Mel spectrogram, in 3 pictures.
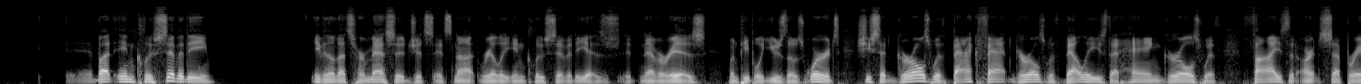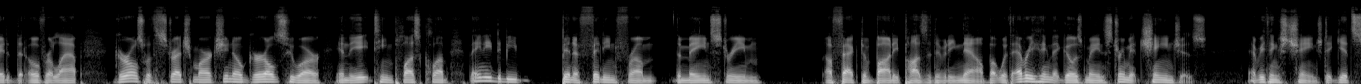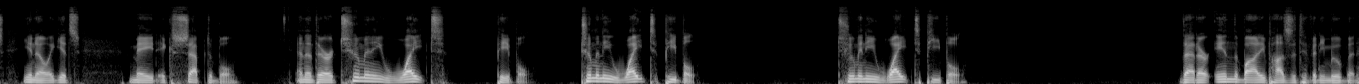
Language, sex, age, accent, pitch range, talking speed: English, male, 40-59, American, 90-115 Hz, 160 wpm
